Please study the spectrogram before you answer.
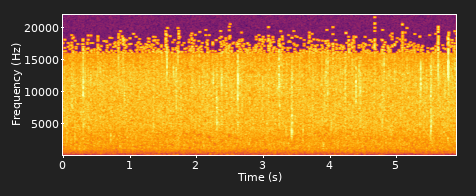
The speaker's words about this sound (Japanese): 雨音、うっすらと聞こえますね。あなたの耳には雨音、どのように聞こえますか？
